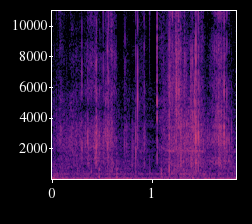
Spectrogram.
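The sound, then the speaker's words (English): Bible pages being turned while someone searches for 2 Peter make soft crinkling and rustling, many quick papery crackles, all quiet and alone. “let me get that page open, 2 Peter”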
